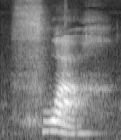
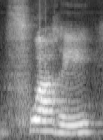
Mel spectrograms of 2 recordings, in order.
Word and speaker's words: foire: Another rule that I showed you in my first pronunciation lecture was how the E at the end of the word is silent. For instance, the last word in that column is foire. Don't pronounce the E, so foirer is incorrect.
